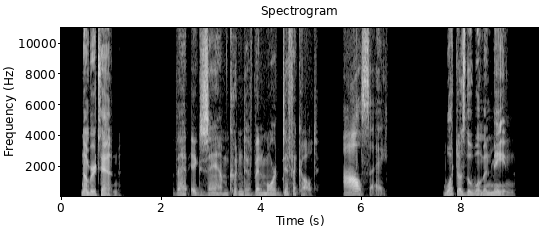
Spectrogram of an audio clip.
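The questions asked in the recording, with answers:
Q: What does the woman mean?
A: She agrees the exam was extremely difficult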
